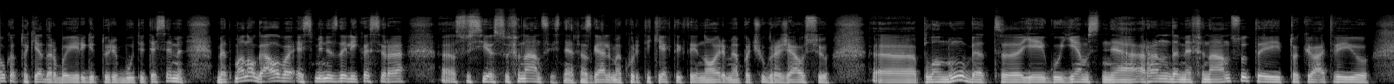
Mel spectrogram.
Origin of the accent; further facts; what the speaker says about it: Panevėžys, Panevėžys County, Lithuania; Štai ten aš pats esu iš Panevėžio, tai Panevėžyje nemažai lankiausi.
